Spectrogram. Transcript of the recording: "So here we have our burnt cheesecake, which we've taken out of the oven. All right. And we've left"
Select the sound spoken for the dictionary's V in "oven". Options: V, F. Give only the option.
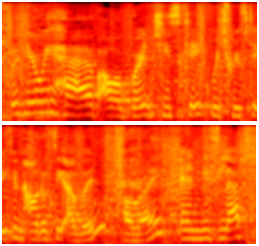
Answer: V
